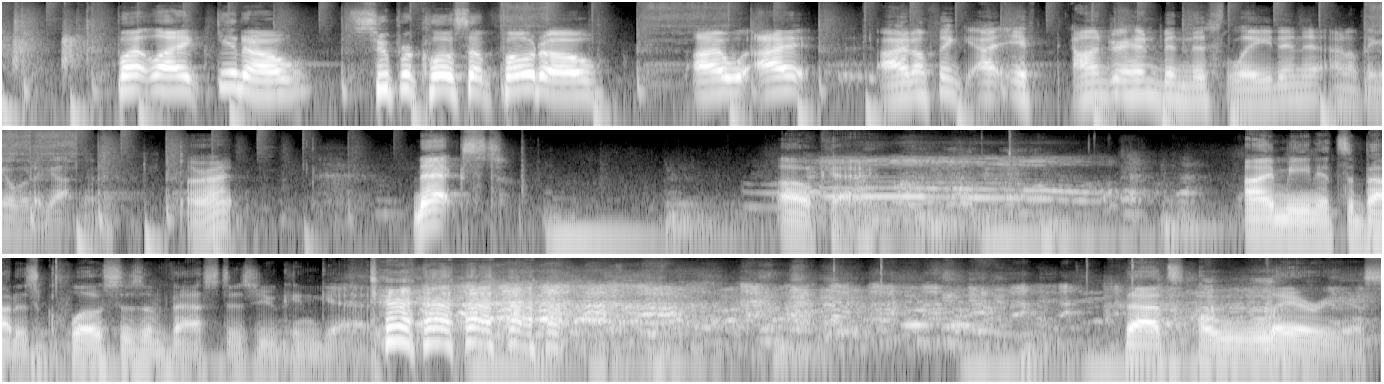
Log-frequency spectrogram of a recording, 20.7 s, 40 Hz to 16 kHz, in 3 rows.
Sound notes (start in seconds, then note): 11.9 crew exclaims; 15.6 everyone laughs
